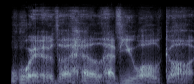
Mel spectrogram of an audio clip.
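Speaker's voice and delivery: terrible, monstrous voice. Narrator voicing a voice in the party's minds, monstrous echoing psionic voice. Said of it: "a terrible, monstrous, psionic voice echoing".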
